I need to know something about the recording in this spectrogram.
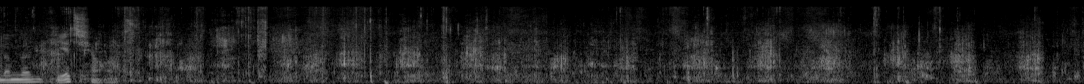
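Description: Water buffaloes tear and munch leafy branches up close.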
